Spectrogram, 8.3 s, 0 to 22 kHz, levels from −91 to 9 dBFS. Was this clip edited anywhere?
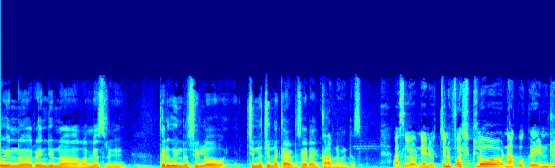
no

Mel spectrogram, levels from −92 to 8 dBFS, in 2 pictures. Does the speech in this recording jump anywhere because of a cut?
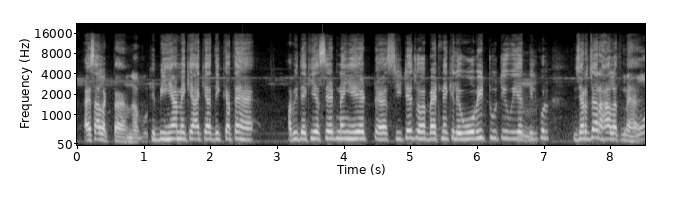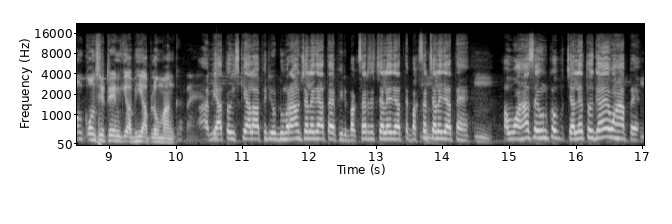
yes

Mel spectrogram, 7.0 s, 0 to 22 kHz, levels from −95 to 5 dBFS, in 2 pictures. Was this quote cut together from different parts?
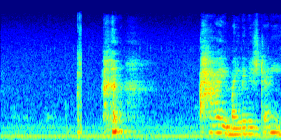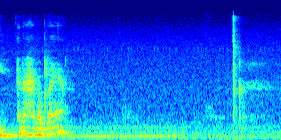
yes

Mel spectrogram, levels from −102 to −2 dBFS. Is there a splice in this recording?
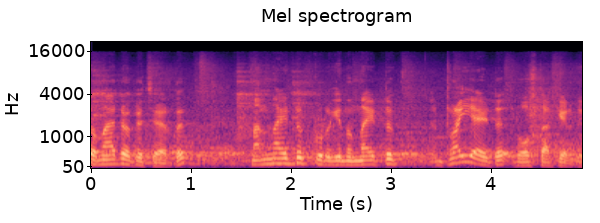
no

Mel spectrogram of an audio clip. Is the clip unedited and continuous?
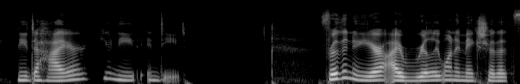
no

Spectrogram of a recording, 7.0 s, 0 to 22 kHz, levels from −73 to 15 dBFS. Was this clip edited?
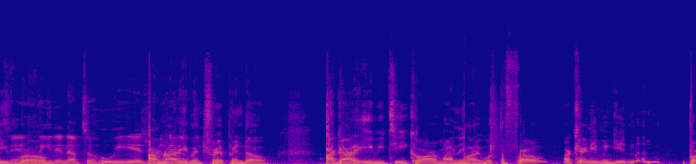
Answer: yes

